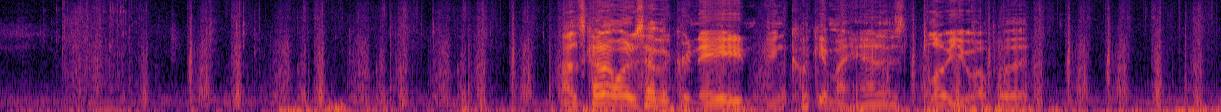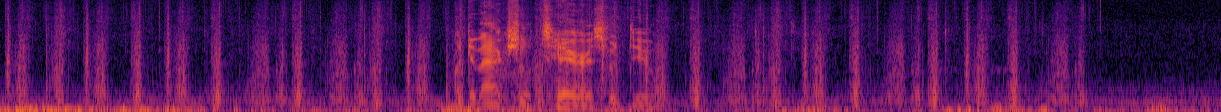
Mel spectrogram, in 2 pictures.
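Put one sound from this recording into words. Footsteps crunch quickly on sandy ground.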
